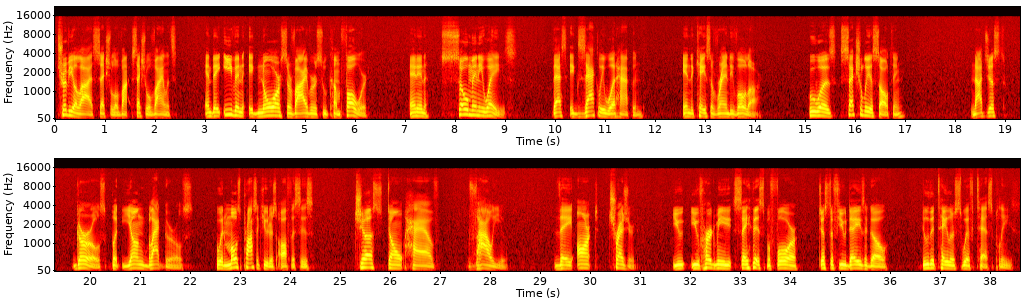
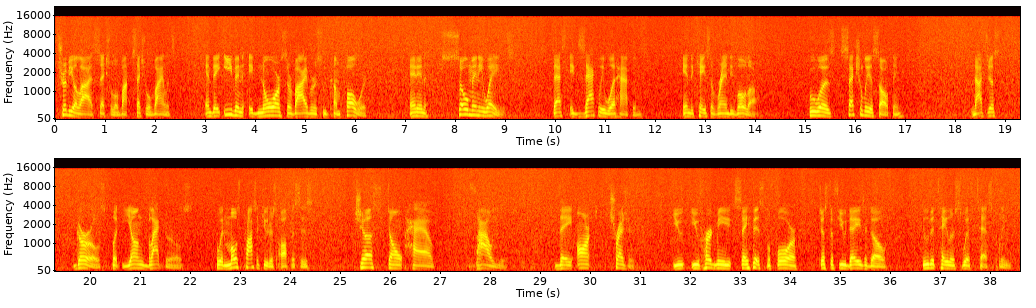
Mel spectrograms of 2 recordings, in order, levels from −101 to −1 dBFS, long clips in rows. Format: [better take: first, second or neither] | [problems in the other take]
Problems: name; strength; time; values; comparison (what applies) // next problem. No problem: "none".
first | hiss; loud; throughout; 3 dB below the speech; faint in the first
